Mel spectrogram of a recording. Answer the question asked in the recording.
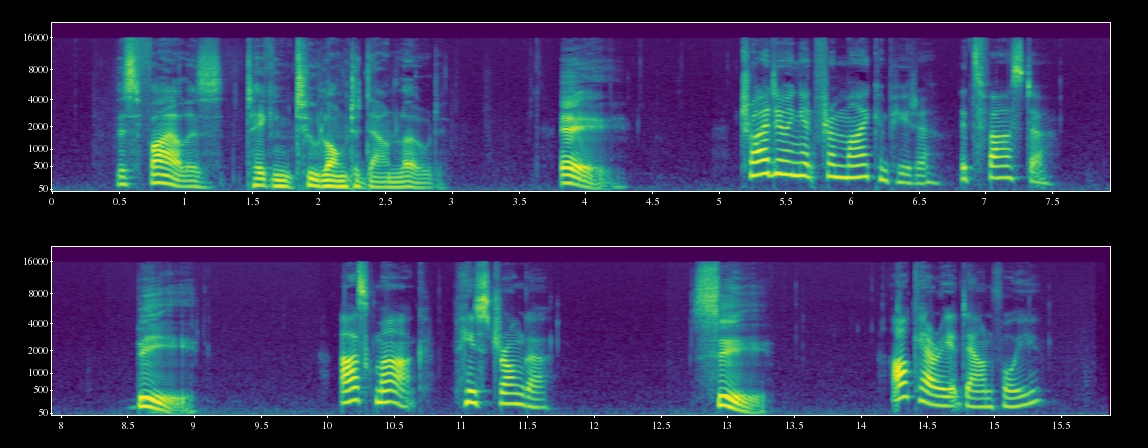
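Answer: A: Try doing it from my computer. It's faster.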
